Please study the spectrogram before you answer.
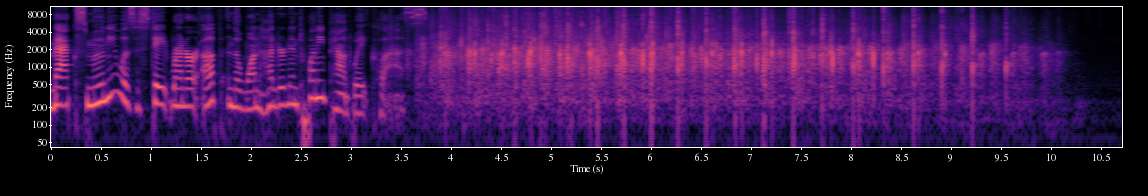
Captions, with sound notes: Max Mooney was a state runner up in the 120 pound weight class. (everyone applauding)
